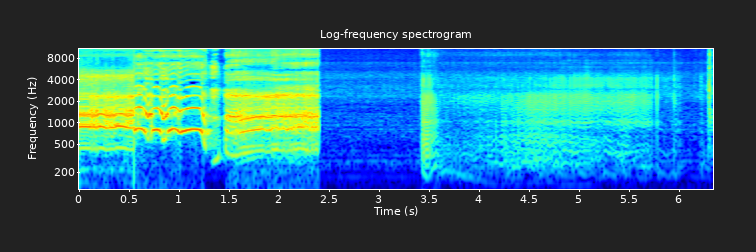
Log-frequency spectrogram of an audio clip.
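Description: A loud, high, buzzy fart-like noise that wavers and bends in pitch for about two and a half seconds and then cuts off suddenly. About a second later a soft hiss starts and runs for a couple of seconds.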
